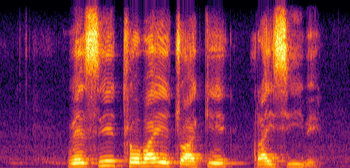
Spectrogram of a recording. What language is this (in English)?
Northern Sotho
